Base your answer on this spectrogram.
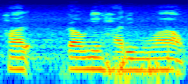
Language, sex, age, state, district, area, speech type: Bodo, male, 18-30, Assam, Chirang, rural, spontaneous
